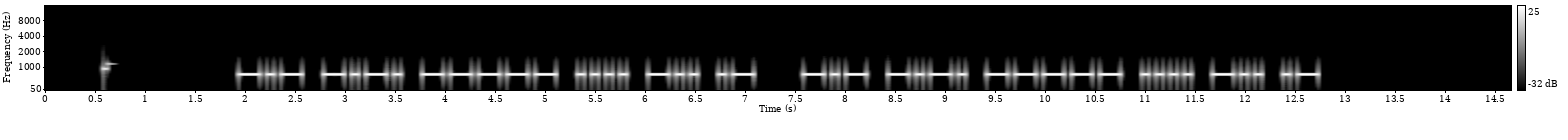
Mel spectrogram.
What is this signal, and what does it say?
Morse code, heard as a keyed tone, about 17 wpm, 700 Hz. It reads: KC0HDA KC0HDA
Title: USA Call Signs Repeated 2x 17wpm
